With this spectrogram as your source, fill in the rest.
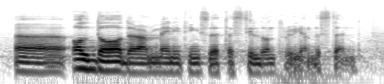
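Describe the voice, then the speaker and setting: Over noticeable background noise, a man's fairly low voice keeps a fairly even intonation. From Italy. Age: 30s. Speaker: artist. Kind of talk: artist talk and audience Q&A. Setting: stage with audience.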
